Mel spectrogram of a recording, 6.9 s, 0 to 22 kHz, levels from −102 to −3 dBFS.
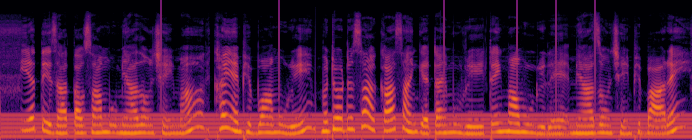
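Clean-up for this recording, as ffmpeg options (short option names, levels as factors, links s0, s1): -af "adeclick=t=4,bandreject=f=119.4:t=h:w=4,bandreject=f=238.8:t=h:w=4,bandreject=f=358.2:t=h:w=4,bandreject=f=477.6:t=h:w=4,bandreject=f=597:t=h:w=4,bandreject=f=716.4:t=h:w=4"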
